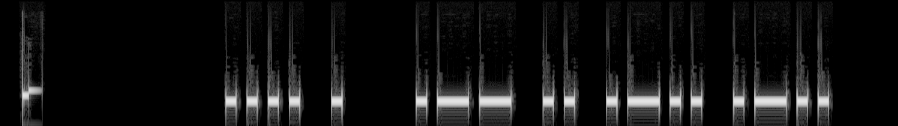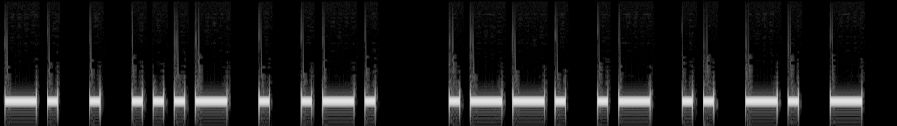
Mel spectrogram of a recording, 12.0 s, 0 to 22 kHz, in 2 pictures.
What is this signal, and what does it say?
Morse code, heard as a keyed tone, about 17 wpm, 700 Hz. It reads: HE WILL NEVER PAINT
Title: Sentences from Top 1000 Words - Review Part 6 - 17wpm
